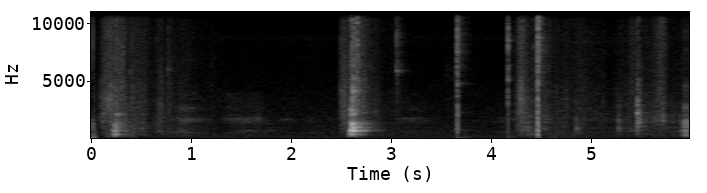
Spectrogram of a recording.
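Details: Sherlock the dog barks at a hair clip being opened and closed: one bark, then after a quiet pause a louder harsh bark, followed by sharp snapping clicks and a few softer yaps.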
